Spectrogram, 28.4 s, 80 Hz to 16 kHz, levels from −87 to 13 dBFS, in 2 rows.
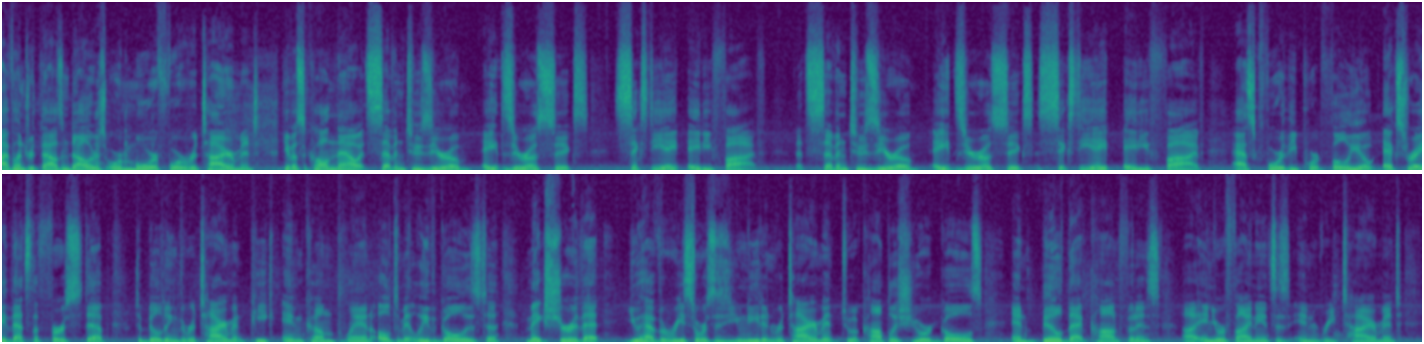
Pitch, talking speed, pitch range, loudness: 135 Hz, 135 wpm, 120-155 Hz, -24 LUFS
